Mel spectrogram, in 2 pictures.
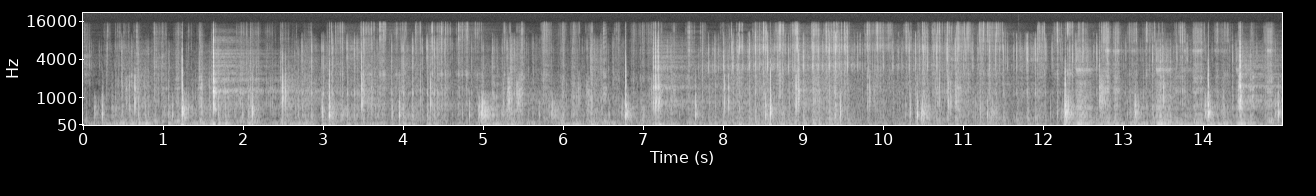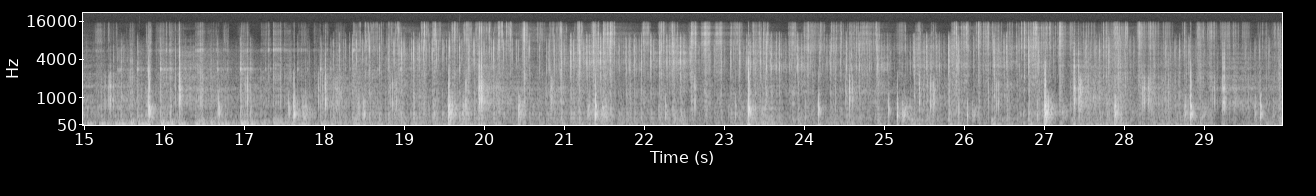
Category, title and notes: Soundscapes > Synthetic / Artificial
Tape loop with reverb out of a creaky old wood sound
old, reverb, tape-loop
